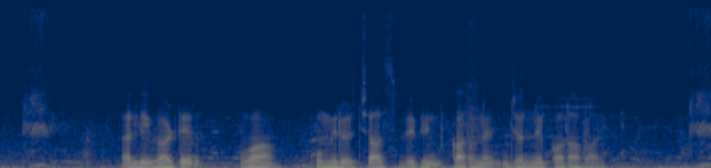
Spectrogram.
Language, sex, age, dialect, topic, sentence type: Bengali, male, 36-40, Standard Colloquial, agriculture, statement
